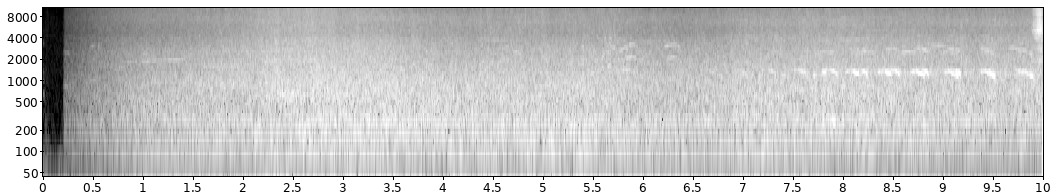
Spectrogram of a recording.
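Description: Ocean waves washing on a shore, fading in from silence over the first couple of seconds and then steady, with faint short repeated high notes joining in over the last few seconds.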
